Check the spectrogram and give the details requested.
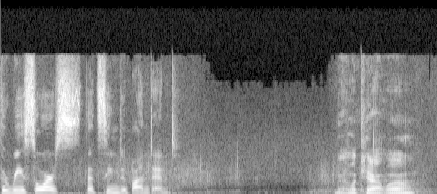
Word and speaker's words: Metlakatla: Metlakatla is the anglicized pronunciation of a Tsimshian word, Metlakatla, which means saltwater channel where the wind dies down.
